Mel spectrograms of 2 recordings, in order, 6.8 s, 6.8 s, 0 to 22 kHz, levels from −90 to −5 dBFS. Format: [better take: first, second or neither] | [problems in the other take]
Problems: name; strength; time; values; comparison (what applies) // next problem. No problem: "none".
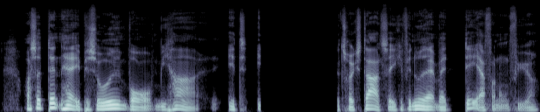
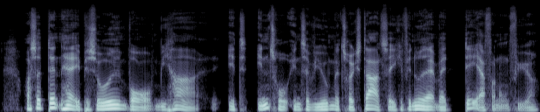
second | audio cutting out; at 3.5 s for 1 s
